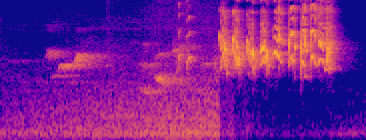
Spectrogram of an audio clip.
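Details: Oriental magpie-robin song used to provoke young wild birds into answering: faint rising whistles over a low hum, then a loud run of about ten rapid, harsh, buzzy notes.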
